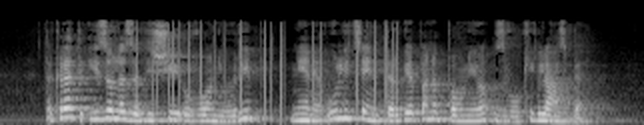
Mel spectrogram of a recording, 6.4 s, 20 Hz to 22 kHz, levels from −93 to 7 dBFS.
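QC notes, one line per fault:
Throughout: MP3 compression. The speech sounds watery and swirly, with smeared consonant onsets and dull treble, since nothing remains above 10.6 kHz. This is likely a low-bitrate MP3 encode, consistent with roughly 40 kbps, cutting the top band and switching weak components on and off between frames.
1.37 to 3.99 s: train of clicks. About twenty sharp ticks of similar shape arrive at an uneven pace, averaging 8.45 per second and standing out well above the speech, ending just before "pa napolnijo zvoki". Interference or a faulty connection is the likely source of the pulses.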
